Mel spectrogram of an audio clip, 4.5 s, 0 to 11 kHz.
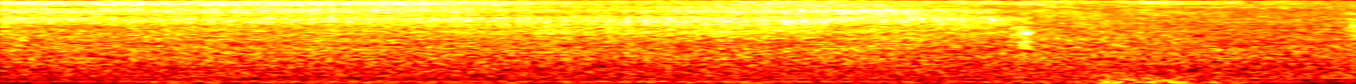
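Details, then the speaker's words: Old sprinkler rotor in zone 5: steady hiss of water spray with no ticking drive rhythm; rotor not rotating, to be replaced, cause unconfirmed. "It wasn't rotating when I tested it, so I'll have to let them know. And I'll give them a new sprinkler for this one, because as you can see, it's not really doing anything that much."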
